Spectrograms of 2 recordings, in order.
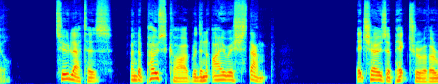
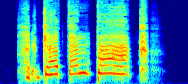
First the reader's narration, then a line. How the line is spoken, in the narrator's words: She screams, frantic, desperate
